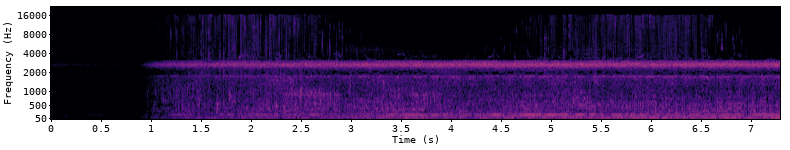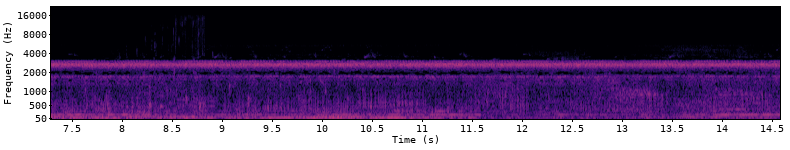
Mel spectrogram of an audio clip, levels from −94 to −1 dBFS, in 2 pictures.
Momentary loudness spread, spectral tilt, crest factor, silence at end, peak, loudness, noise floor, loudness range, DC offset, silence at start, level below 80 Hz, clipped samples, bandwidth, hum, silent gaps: 4 LU; -3.5 dB/octave; 14 dB; 0 s; -34 dBFS; -47 LUFS; -88 dBFS; 3 LU; under 0.1%; 0.95 s; -62 dBFS; under 0.1%; 17 kHz; none; none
